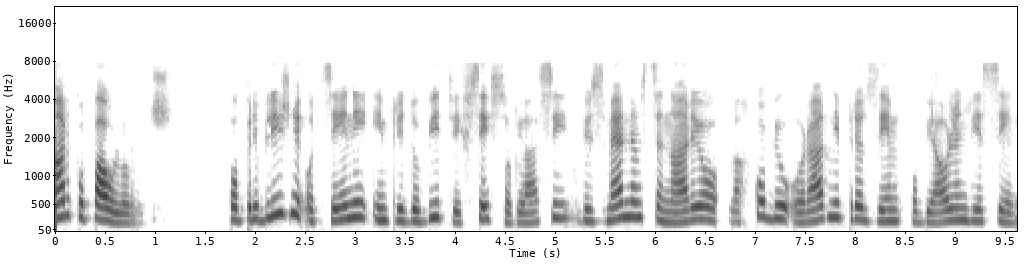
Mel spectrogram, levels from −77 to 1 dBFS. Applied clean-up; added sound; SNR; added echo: neural mask model DeepFilterNet 3.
